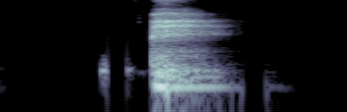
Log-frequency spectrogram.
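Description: A man's short breathy sigh about a second in, lasting about half a second, just after two faint clicks.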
